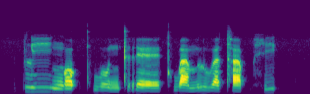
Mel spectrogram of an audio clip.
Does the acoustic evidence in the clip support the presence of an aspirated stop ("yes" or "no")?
yes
